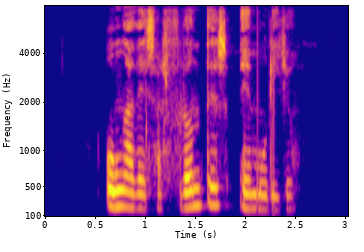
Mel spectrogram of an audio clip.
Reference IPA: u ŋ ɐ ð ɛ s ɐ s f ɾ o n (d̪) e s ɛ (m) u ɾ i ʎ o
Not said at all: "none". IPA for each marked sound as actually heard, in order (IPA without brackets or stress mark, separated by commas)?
t̪, m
